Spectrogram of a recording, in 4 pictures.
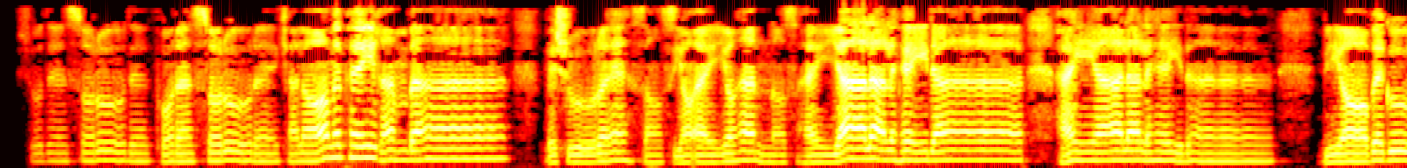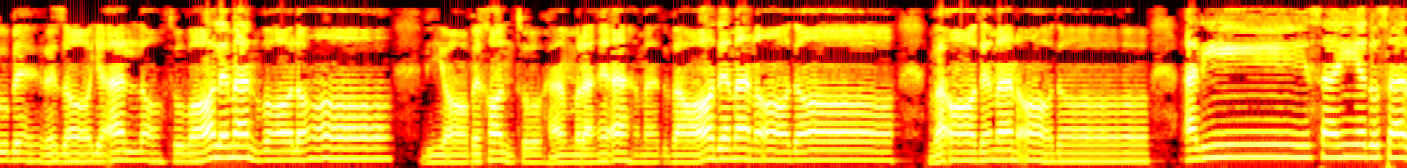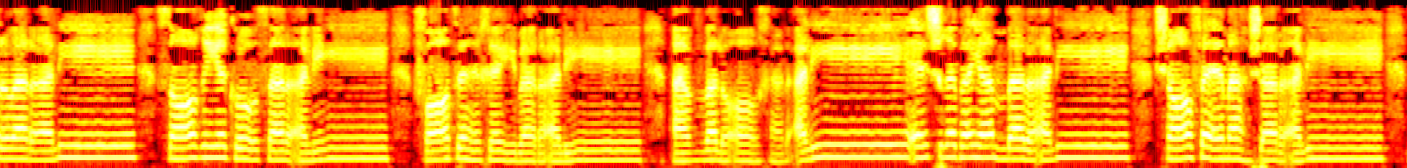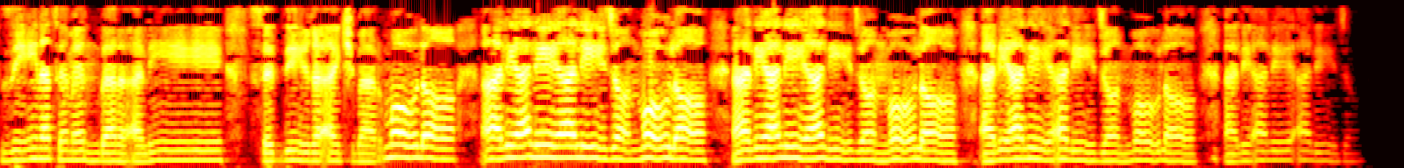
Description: عید غدیر
شور ، سرود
